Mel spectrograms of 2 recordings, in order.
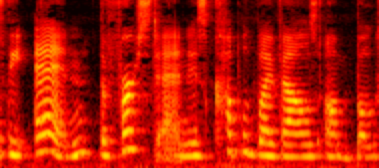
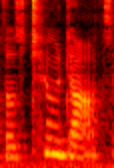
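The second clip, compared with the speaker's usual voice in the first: usual speaking voice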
